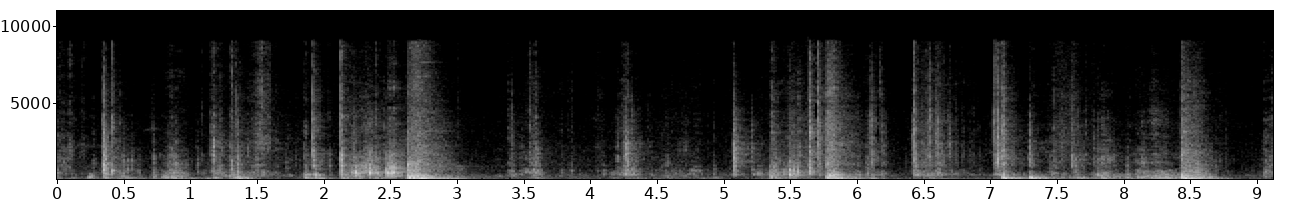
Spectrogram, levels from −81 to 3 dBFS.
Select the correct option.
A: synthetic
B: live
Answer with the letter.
B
